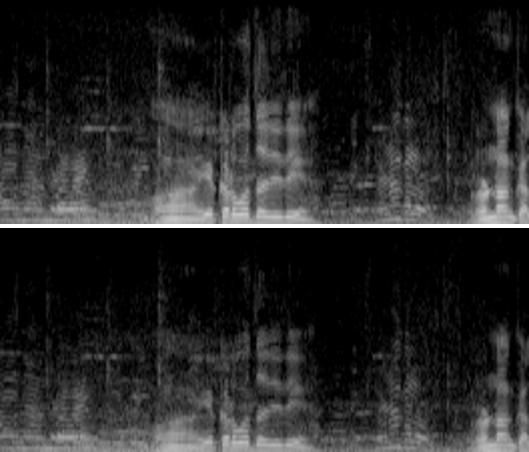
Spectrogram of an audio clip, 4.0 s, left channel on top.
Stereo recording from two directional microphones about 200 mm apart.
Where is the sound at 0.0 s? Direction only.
35° right (ahead or behind).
